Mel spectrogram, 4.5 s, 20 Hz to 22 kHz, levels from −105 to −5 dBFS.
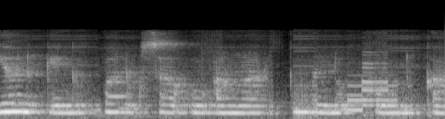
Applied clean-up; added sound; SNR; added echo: neural separator model SepFormer DNS4.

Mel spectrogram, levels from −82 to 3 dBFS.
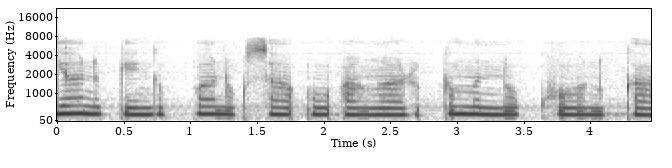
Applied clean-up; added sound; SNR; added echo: none; none; none; none.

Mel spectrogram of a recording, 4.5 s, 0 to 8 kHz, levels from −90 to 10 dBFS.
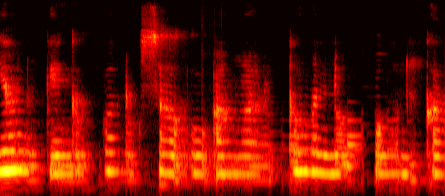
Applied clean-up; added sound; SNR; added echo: neural mask model DeepFilterNet 3.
